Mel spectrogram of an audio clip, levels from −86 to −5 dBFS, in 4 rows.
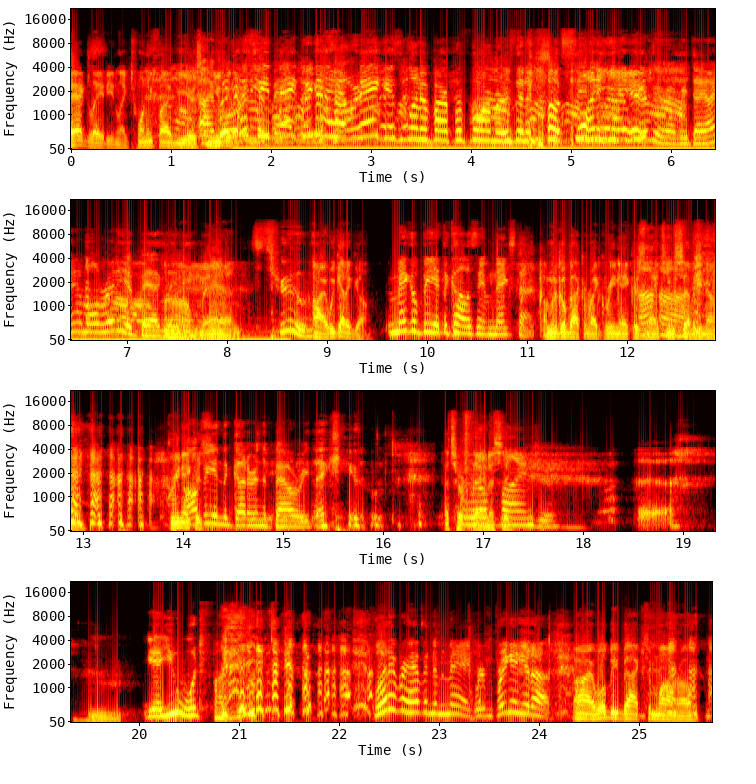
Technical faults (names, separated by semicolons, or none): block size mismatch (truncated); mains hum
